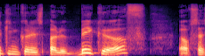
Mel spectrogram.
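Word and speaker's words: Baeckeoffe: Pour ceux qui ne connaissent pas le Beckehoff, alors ça s'écrit, mais Victor l'a très bien prononcé, B-A-E-C-K-E-O-2-F-E, ça peut s'écrire avec un K aussi, Beckehoff ou Beckenhoff, accepté aussi.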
